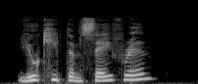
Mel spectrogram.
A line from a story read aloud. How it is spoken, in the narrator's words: Mickey asked anxiously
